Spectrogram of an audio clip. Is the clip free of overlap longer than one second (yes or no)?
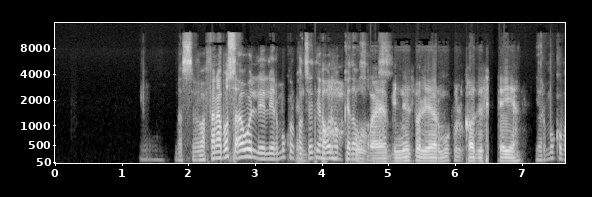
no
